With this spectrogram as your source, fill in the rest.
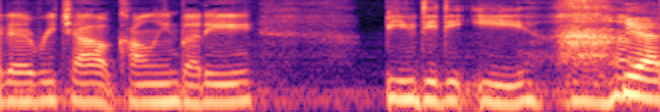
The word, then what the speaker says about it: Budde: Colleen Budde, Budde. Yeah, not Y. But it's pronounced Buddy, like Buddy the Elf.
